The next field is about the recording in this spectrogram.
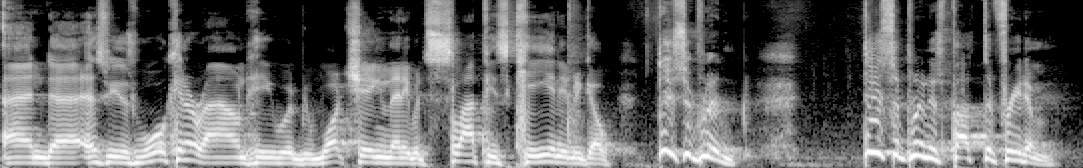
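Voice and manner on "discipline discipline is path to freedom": put-on, sing-song Korean accent. Retelling what the instructor called out while watching students in the dojang, in a Korean accent. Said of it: "It's about my best Korean accent".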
